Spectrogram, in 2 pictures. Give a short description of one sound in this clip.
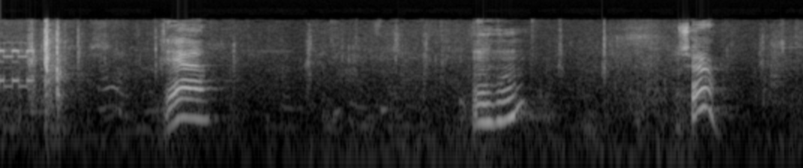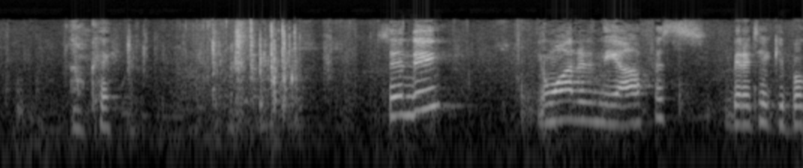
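A young woman speaks into a phone in short, tense phrases.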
